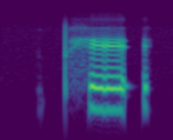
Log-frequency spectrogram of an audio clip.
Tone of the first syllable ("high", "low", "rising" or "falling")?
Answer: high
